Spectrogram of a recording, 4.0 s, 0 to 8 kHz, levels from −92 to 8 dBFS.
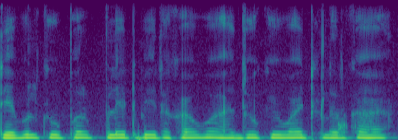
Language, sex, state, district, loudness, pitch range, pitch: Hindi, male, Jharkhand, Palamu, -16 LUFS, 155-165 Hz, 160 Hz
